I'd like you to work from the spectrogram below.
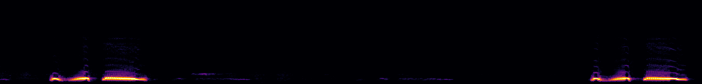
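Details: Decoy spotted dove calling to stir wild doves: a double coo with a quick rising note and a longer steady coo, quiet murmurs in between, and the same phrase returning about five seconds later.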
